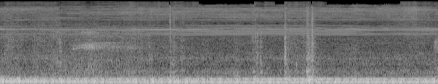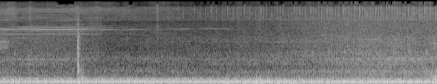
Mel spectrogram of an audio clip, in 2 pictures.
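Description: A Jeep engine idles steadily while warming up, a continuous low rumble running close and even throughout, with a few faint clicks and light rattles over it.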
